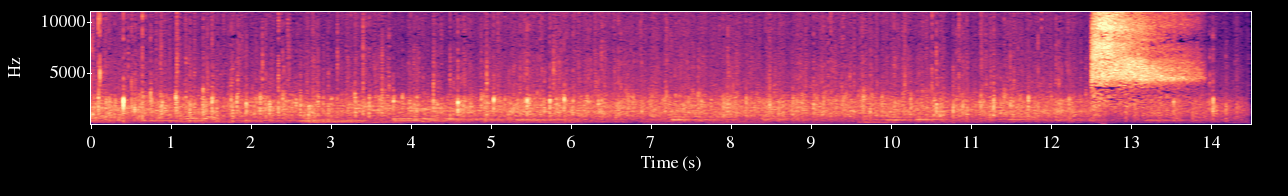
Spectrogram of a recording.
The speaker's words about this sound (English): Keep clapping your hands.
